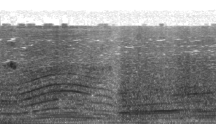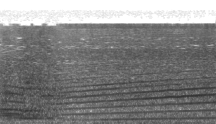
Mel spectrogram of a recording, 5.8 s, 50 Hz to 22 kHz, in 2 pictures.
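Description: Porsche 918 Spyder's V8 accelerating hard from a launch-control standing start. The engine note climbs, drops sharply at an upshift about a second and a half in and again about three and a half seconds in, then pulls up steadily in the next gear.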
